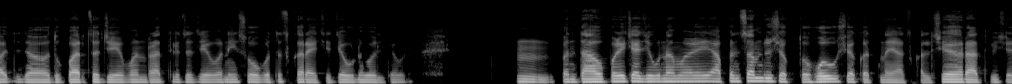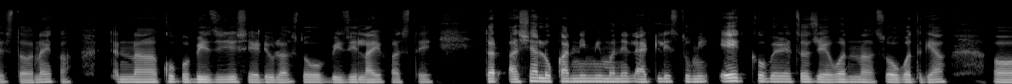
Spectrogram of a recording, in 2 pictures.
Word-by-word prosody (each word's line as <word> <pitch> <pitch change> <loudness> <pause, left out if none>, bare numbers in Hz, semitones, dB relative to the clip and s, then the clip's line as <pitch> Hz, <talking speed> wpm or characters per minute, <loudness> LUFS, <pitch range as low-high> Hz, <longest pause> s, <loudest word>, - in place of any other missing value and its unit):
The 115 -1 -4 0.2
दुपारचं 110 +1 +1
जेवण, 110 0 -1
रात्रीचं 110 +1 -4
जेवणही 110 0 -2
सोबतचं 115 +1 -3
करायचे. 105 -2 -1
जेवढं 105 0 0
होईल 105 -1 -1
तेवढं. 110 +2 -9 1.1
हं, 120 -4 -1
पण 115 0 0
धावपळीच्या 135 +3 +5
जीवनामुळे 135 +1 +2
आपण 140 +1 0
समजू 150 -1 +5
शकतो, 125 -3 -1
होऊ 130 +2 +5
शकत 120 -6 -3
नाही 105 -1 -2
आज-काल, 100 +1 -7
शहरात 115 -3 +3
विशेषतः 105 -2 -6
नाही 120 +2 -1
का. - - -8 0.4
त्यांना 115 0 0
खूप 125 -3 -1
बिझी 115 0 +2
शेड्यूल 110 -1 -2
असतो. 115 0 -2
बिझी 110 +1 -1
लाईफ 110 0 -2
असते. 110 0 -8 0.6
तर 135 -1 +5 0.2
अशा 125 +6 +2
लोकांनी 140 -1 +2
मी 140 0 +1
म्हणेल, 135 0 0
ॲट 120 +2 -2
लीस्ट 135 -1 -4
तुम्ही 130 0 -1 0.2
1 155 -1 +2
वेळेचं 130 -2 0
जेवणं 115 -1 0
सोबत 115 -1 0
घ्या. 115 +1 -1 0.5
अ, - - -1
115 Hz, 140 wpm, -24 LUFS, 110-130 Hz, 1.1 s, धावपळीच्या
